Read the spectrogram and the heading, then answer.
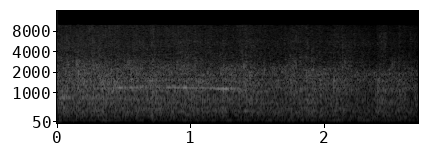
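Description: Steady applause from an audience welcoming a church minister in Nigeria: dense, continuous clapping that holds an even level throughout, with no voices rising above it.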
